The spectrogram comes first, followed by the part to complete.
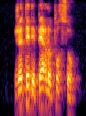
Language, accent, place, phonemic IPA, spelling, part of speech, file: French, France, Lyon, /ʒə.te de pɛʁl o puʁ.so/, jeter des perles aux pourceaux, verb, LL-Q150 (fra)-jeter des perles aux pourceaux.wav
- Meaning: to cast pearls before swine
